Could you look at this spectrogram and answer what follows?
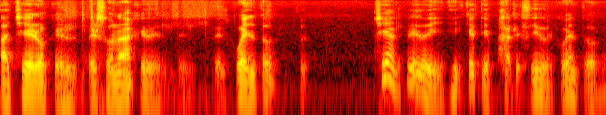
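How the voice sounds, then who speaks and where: A man talks at a very slow pace in a somewhat breathy voice. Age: 80s+. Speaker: poet. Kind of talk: interview.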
